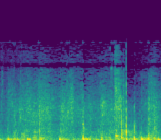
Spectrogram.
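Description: Footsteps on a hard floor, a few irregular knocking steps over room noise.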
